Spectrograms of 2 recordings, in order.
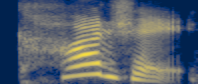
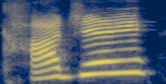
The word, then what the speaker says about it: Calle: Emmy nominee Sasha, and I believe her name is pronounced Calle. I looked up a video. I looked up a video of her, and this will be in the video description below. And I listened to her say her own name, and to me, it sounded like Calle.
